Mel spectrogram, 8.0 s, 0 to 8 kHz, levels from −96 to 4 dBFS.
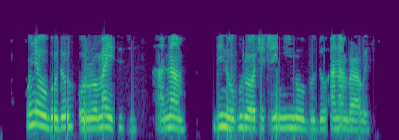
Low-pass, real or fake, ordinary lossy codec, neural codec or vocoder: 7.2 kHz; real; AAC, 16 kbps; none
